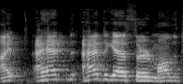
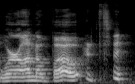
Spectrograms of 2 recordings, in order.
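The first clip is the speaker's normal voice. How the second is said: plain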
